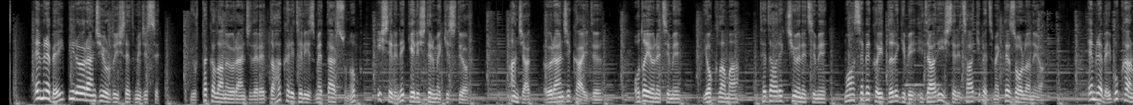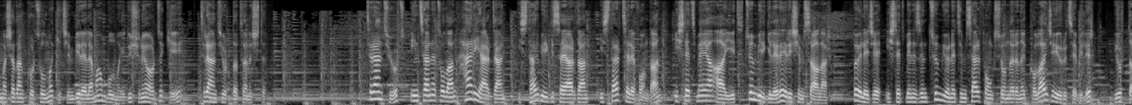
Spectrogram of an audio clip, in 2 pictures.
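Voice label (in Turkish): animasyon tanıtım filmi; ogrenci yurdu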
